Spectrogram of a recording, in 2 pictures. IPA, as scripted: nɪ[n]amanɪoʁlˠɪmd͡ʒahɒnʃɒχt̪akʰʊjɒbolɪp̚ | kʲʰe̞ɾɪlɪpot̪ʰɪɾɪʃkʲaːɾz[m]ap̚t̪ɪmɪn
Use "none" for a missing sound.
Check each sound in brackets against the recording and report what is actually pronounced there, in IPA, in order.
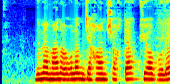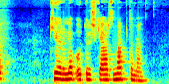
m, m

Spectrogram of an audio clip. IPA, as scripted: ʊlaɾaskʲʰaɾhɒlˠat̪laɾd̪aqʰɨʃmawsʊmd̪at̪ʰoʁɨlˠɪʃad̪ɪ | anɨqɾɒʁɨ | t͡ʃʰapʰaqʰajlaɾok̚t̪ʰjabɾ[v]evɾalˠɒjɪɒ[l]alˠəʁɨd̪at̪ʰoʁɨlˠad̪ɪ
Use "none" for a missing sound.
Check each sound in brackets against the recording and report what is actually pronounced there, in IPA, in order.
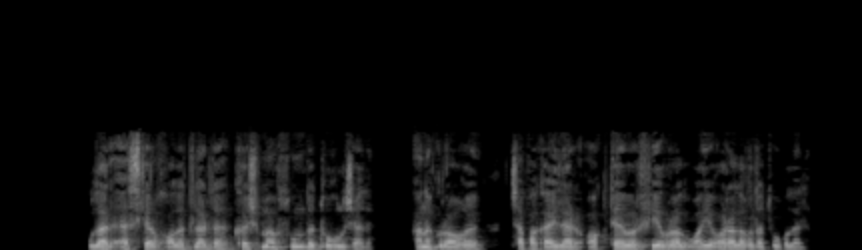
f, ɾ

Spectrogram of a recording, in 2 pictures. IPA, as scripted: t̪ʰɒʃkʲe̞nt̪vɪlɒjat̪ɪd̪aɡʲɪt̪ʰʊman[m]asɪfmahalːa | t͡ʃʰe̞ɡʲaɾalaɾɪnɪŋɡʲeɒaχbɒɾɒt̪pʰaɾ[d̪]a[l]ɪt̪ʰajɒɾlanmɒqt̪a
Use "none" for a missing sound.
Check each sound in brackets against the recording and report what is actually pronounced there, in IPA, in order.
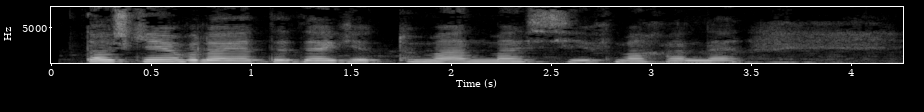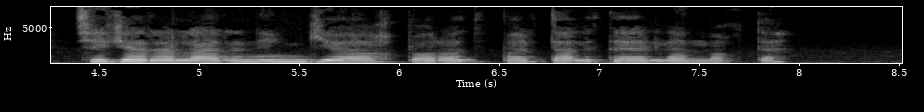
m, t̪, l

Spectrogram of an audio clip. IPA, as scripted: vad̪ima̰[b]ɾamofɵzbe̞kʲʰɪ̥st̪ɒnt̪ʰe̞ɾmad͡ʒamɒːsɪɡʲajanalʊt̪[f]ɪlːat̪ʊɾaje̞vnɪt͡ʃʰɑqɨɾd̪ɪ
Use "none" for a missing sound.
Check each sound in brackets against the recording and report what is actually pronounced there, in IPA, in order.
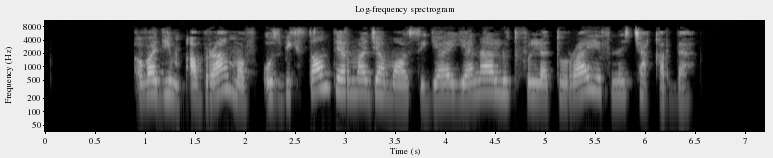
b, f

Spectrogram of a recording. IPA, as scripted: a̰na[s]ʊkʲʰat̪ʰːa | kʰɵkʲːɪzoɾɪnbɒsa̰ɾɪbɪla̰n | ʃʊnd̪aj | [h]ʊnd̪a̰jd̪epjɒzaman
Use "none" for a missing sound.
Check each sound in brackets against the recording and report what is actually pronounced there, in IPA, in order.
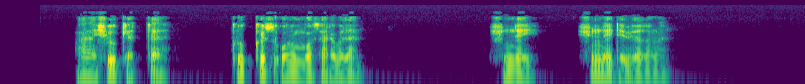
ʃ, ʃ

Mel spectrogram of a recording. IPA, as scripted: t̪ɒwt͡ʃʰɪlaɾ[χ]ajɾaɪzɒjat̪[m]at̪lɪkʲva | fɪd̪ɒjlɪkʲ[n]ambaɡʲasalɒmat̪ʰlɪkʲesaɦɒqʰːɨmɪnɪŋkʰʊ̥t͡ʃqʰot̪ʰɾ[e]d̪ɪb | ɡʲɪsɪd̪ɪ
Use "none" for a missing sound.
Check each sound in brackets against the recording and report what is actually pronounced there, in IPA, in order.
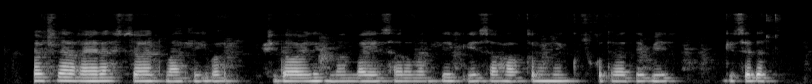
ʁ, m, m, a

